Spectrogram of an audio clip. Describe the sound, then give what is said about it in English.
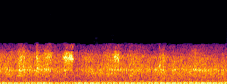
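A steady, low engine drone of a car driving, heard continuously at an even level with a constant rumble and faint road hiss, no voices. “All right, just turn the car around and drive home.”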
